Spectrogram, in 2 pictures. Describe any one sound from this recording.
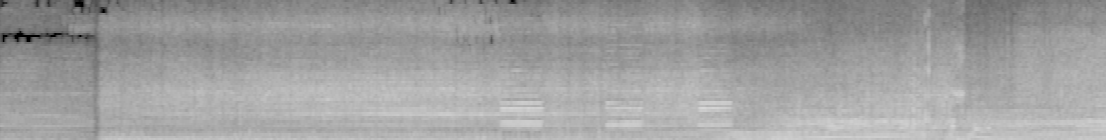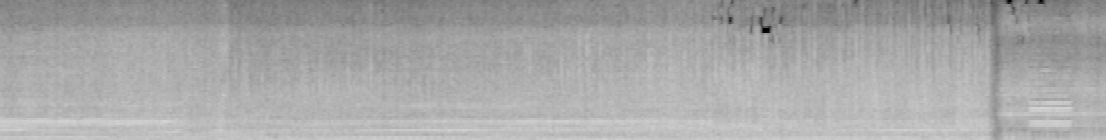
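A sports car engine roars and revs up through its gears close by.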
